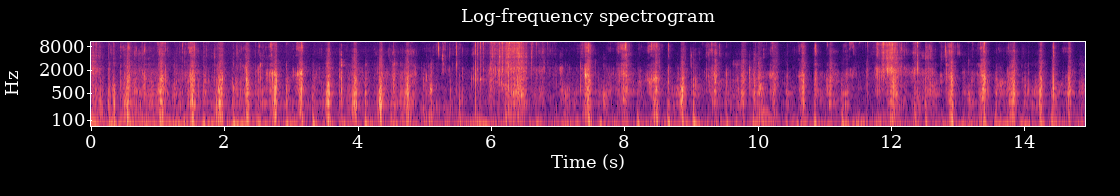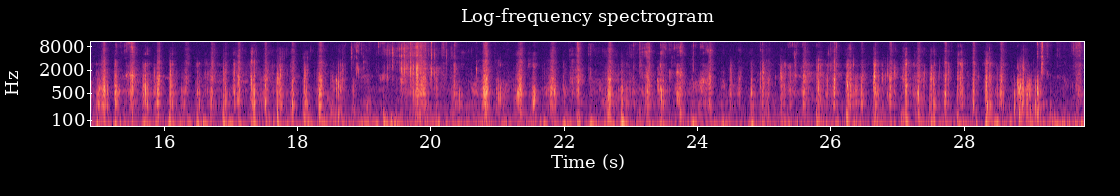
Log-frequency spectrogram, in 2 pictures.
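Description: Biting into and chewing a bagel sandwich filled with shredded lettuce, ham and pumpkin spread: steady crunching and chewing clicks, with louder bursts about 6, 12 and 20 seconds in.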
